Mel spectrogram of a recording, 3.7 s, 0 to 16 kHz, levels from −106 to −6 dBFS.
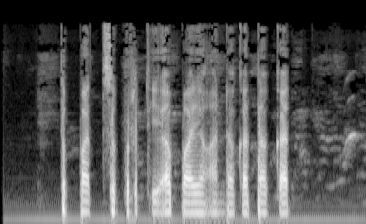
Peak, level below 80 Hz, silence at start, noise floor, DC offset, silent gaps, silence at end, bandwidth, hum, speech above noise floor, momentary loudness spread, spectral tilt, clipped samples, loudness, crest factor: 0 dBFS; -42 dBFS; 0.6 s; -47 dBFS; under 0.1%; none; 0.1 s; 11.5 kHz; 50 Hz at -40 dBFS; 29 dB; 7 LU; -5 dB/octave; under 0.1%; -18 LUFS; 18 dB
